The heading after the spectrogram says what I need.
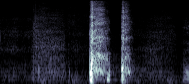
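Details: Two sharp, harsh cough bursts following a brief breathy throat noise, in a quiet small room, after a leg workout at the gym; person mentions feeling like throwing up.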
